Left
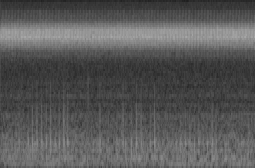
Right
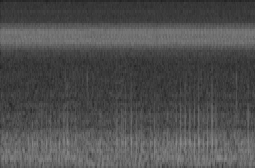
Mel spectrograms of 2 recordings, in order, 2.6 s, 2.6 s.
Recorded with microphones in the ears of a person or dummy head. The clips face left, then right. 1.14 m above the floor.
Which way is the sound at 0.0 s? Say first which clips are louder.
Left 1 dB; 85° left.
